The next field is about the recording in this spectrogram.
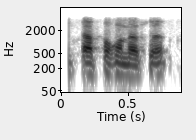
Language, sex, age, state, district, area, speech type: Telugu, male, 30-45, Andhra Pradesh, Nellore, urban, conversation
